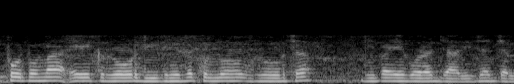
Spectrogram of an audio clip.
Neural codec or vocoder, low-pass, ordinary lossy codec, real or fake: codec, 16 kHz, 4 kbps, FreqCodec, larger model; 7.2 kHz; AAC, 16 kbps; fake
